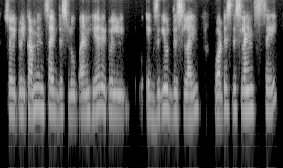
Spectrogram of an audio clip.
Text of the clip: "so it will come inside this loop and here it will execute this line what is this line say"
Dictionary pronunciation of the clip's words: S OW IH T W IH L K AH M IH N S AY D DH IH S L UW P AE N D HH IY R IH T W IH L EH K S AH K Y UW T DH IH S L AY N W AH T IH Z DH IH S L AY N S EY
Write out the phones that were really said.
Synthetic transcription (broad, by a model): S OW IH T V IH L K AH M IH N S AY D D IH S L UW P AE N D HH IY R IH T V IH L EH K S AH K Y UW T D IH S L AY N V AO T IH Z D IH S L AY N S EY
